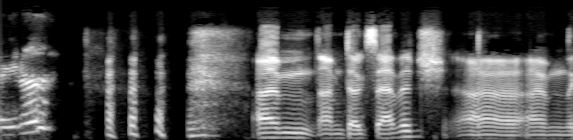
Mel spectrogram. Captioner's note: laughs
